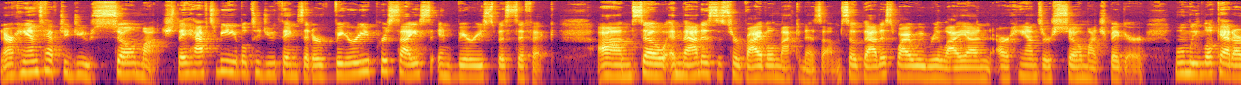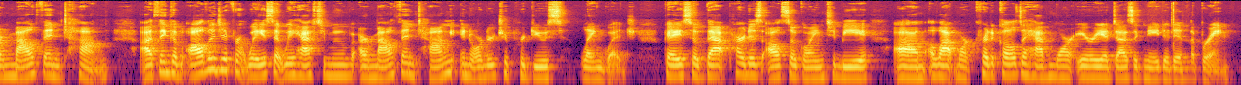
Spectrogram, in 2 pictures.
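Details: Adult woman speaking; normal speech.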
